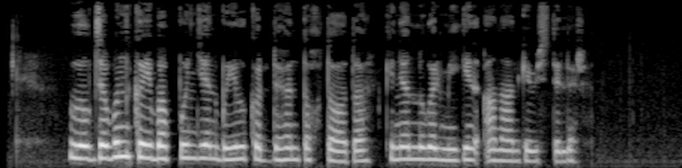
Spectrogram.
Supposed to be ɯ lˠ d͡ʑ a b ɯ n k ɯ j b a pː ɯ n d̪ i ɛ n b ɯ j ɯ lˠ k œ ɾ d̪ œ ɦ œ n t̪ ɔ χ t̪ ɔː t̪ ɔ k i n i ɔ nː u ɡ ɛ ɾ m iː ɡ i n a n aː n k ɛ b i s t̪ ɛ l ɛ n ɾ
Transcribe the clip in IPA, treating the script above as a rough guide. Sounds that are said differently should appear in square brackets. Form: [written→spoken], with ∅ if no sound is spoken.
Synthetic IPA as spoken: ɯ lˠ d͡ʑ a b ɯ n k ɯ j b a pː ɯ n d̪ i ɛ n b ɯ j ɯ lˠ k œ ɾ d̪ œ ɦ œ n t̪ ɔ χ t̪ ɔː t̪ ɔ k i n i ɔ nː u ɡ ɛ ɾ m iː ɡ i n a n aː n k ɛ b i s t̪ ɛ l ɛ [n→∅] ɾ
